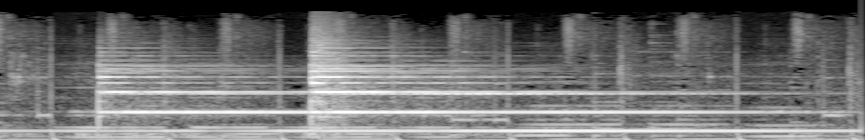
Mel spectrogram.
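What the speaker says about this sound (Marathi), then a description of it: "घंटा मुलताय मोठे, लय जोरात वाजते" A large temple bell rings out loudly with a deep, sustained metallic hum, struck once more partway through, its tones slowly fading.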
